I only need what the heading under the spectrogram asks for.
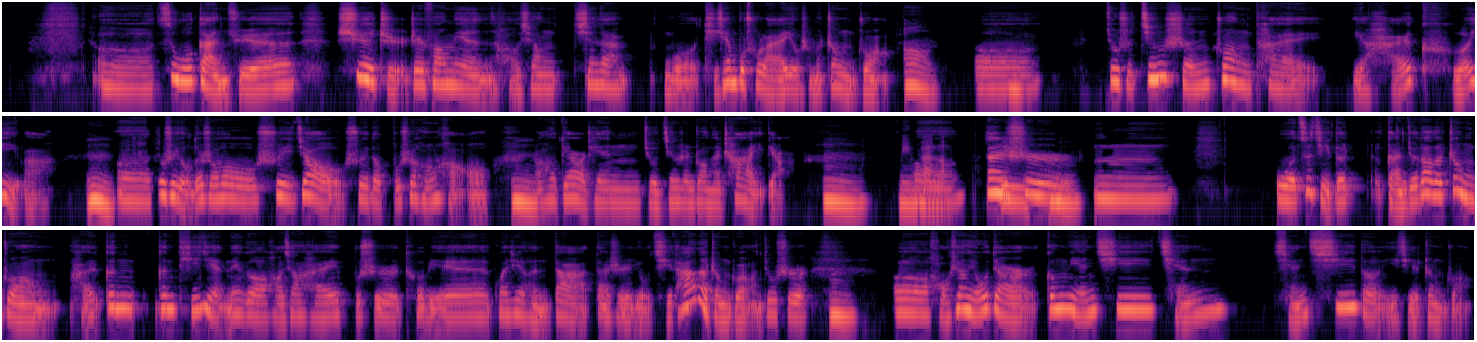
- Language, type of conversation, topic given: Chinese, advice, 你最近出现了哪些身体健康变化，让你觉得需要调整生活方式？
- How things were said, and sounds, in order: sniff; sniff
